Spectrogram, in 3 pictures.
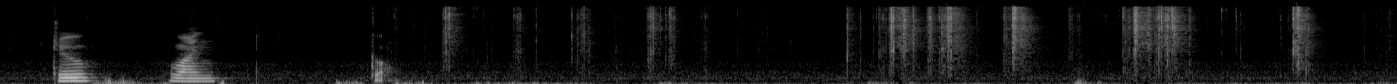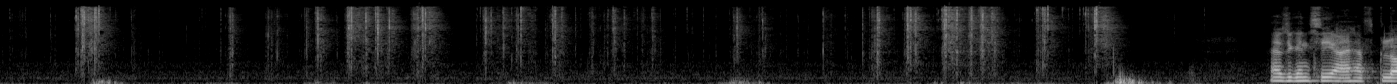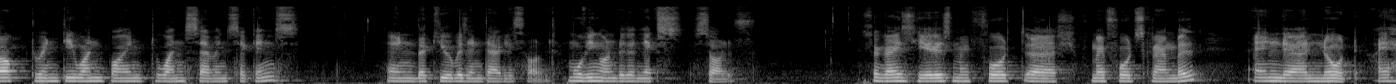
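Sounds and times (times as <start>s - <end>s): puzzle cube clicking: 4.2s - 25.2s.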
